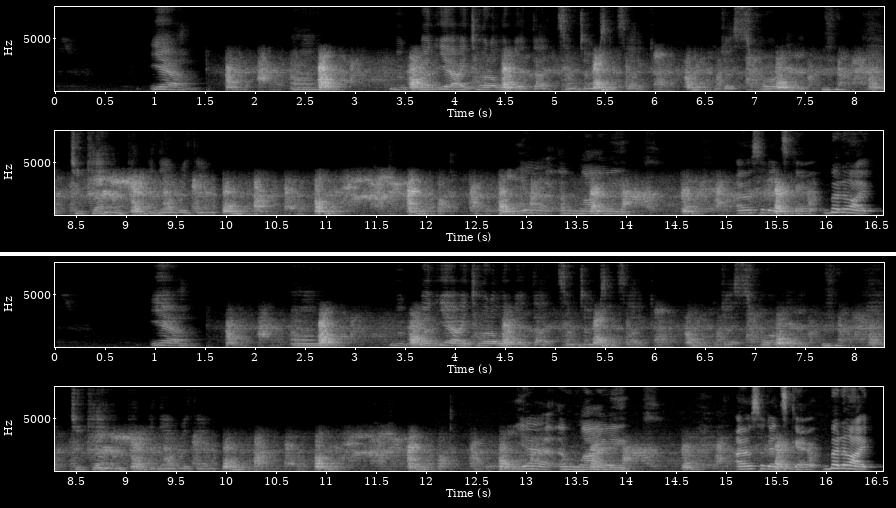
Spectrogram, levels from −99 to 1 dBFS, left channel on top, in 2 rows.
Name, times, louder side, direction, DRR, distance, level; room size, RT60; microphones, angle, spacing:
voice 1, 1.0-1.4 2.3-2.9 3.3-5.9 6.6-10.0, left 1 dB, 30° left, 2.3 m, -41 dB
Mechanisms, 1.7-15.9, left 4 dB, 75° left, 1.6 m, -35 dB
voice 2, 12.9-14.3 15.1-16.4, right 6 dB, 45° right, 0.6 m, -34 dB
8.7 x 5.2 x 2.8 m
head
